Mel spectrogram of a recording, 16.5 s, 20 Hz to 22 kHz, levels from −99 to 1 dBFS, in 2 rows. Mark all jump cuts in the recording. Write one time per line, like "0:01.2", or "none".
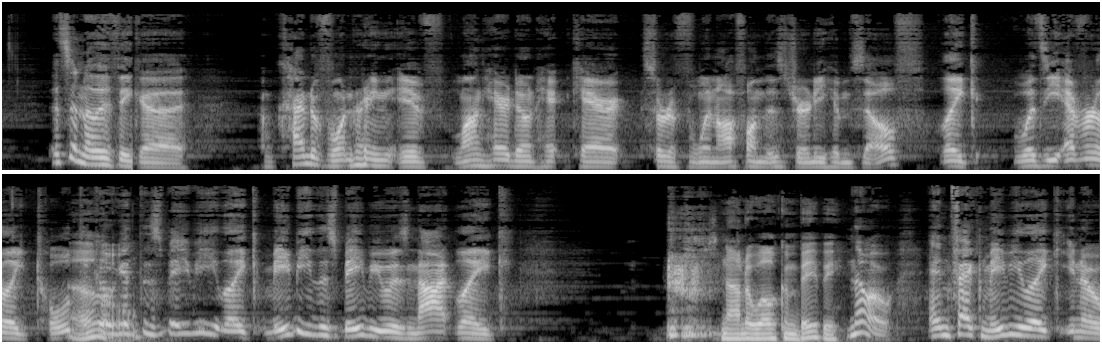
0:01.0

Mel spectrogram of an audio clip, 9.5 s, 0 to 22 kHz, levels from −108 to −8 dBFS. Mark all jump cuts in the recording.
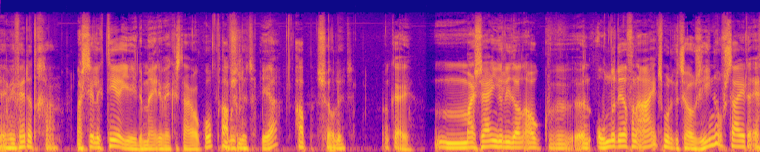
0:05.3

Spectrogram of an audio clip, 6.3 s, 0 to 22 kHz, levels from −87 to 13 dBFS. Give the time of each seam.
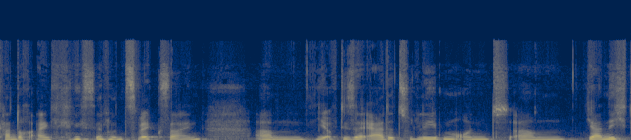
none

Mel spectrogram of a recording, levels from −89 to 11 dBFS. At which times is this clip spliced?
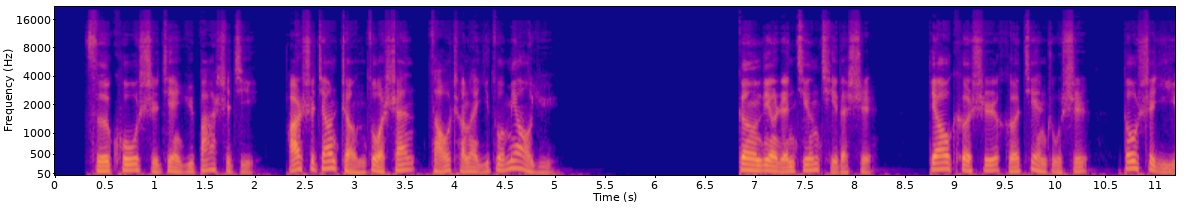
0:02.2

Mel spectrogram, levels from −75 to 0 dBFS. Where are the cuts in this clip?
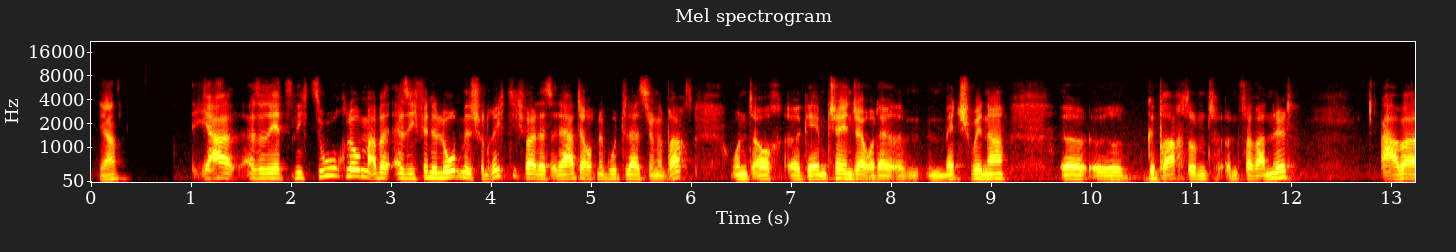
none

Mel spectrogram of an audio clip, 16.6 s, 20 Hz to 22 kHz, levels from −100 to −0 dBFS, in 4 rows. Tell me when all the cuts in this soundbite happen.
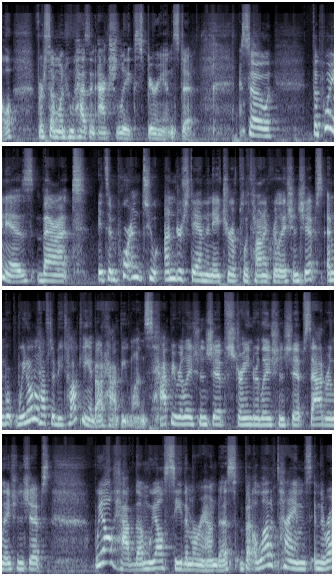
0:03.0
0:05.3
0:08.7

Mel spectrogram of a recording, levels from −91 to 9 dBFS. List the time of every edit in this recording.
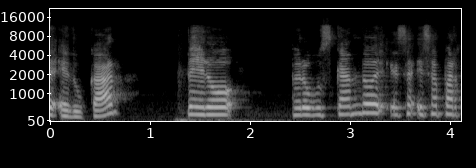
none

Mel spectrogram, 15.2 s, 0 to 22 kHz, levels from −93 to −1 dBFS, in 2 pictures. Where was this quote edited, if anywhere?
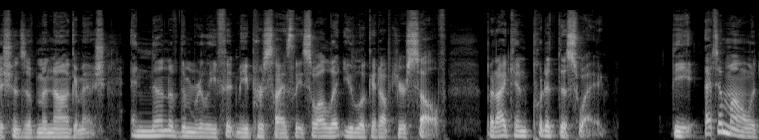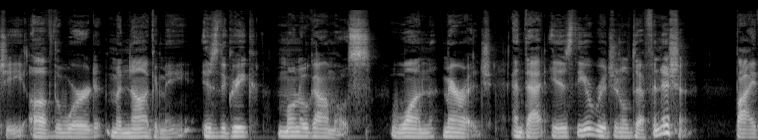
none

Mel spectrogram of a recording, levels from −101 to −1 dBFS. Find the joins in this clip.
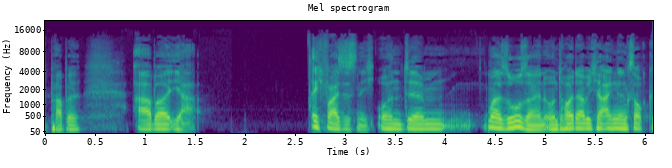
0:03.3
0:04.4

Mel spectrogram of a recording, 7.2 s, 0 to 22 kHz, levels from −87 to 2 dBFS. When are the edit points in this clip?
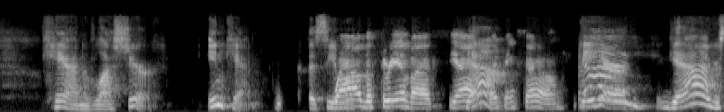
0:05.8

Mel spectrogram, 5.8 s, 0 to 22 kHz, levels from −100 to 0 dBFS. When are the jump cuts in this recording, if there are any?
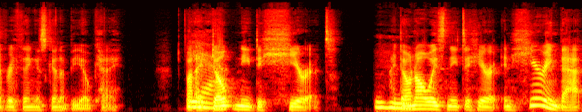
none

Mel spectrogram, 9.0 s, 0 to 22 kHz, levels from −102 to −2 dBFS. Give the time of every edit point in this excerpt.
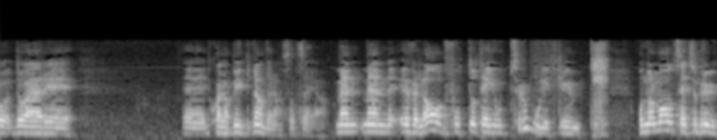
0:02.6

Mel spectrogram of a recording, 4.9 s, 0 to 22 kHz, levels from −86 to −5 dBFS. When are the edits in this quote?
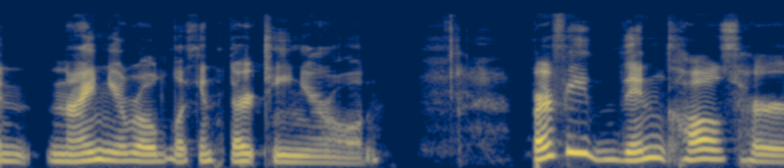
none

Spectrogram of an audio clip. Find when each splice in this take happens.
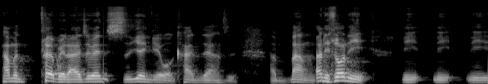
0:03.1

